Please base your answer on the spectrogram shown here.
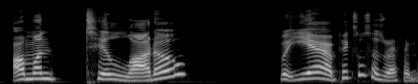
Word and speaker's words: Amontillado: Pronunciation. Yeah, Amontillado.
